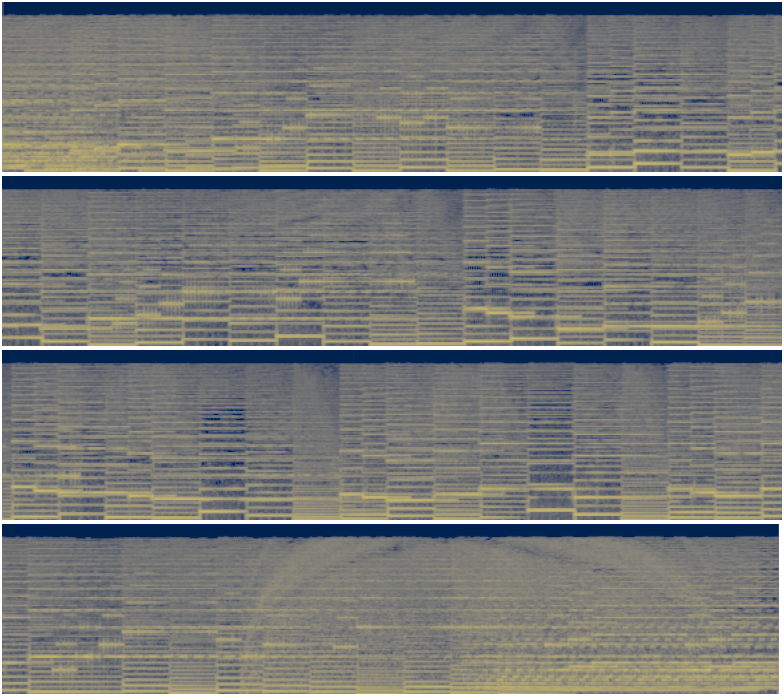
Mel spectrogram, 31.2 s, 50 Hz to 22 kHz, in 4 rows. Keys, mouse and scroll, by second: 0.2 g, 3.2 click, 3.7 scroll up 3, 4.4-4.8 scroll up 2, 5.0 shift+middle click, 6.7 r, 9.4 click, 9.8 click, 11.6 click, 12.4-12.8 scroll down 1, 13.0-14.0 scroll down 3, 14.0-14.5 scroll down 1, 16.1 click, 16.1 scroll down 3, 19.9 click, 22.3 scroll down 2, 25.0 click, 27.2 click.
